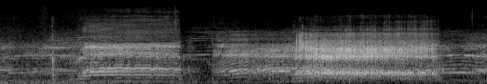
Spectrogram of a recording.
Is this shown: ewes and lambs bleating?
yes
